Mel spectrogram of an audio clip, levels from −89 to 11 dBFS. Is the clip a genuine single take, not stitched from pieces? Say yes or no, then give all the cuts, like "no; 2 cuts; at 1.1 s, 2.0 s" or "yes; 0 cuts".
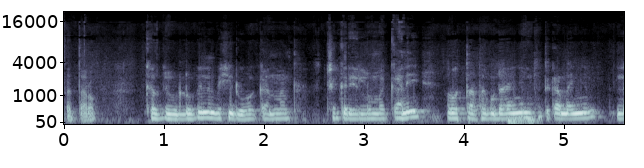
yes; 0 cuts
